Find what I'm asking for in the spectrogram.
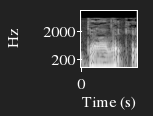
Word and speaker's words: Dalek: It's clearly Dalek. As you listen to a Dalek, he says, Dalek will say, Dalek. Well, the Dalek announcer has made it quite clear how to pronounce the word Dalek.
